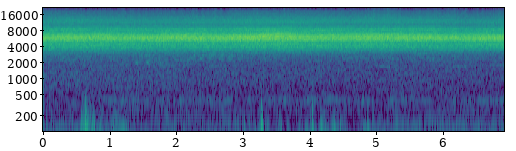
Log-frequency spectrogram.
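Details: Periodical cicadas of 2021 in Indiana, USA, males calling for mating, fill the air with a steady, high, shimmering drone that never pauses.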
